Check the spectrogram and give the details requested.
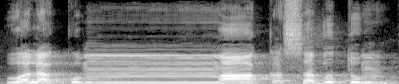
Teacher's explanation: الف مدہ ہے، کاف کو جلدی پڑھا جائے گا، زبر ہے، سین کو با سے ملائیں گے تو یہاں پر قلقلہ ہوگا، با ساکن ہے، با حروف قلقلہ میں سے ہے ، تا کو میم سے ملا کے پڑھیں گے، وَلَكُمْ مَا · یہاں میم مشدد ہے، میم کا میم میں ادغام شفوی ہوگا، غنہ کریں گے ، میم میں 1 الف کی مقدار رکھیں گے، الف مدہ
